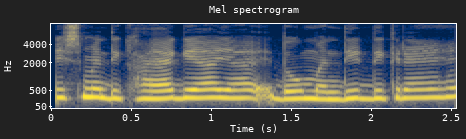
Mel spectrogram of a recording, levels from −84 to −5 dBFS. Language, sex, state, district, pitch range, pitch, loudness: Hindi, female, Jharkhand, Deoghar, 240-265 Hz, 255 Hz, -12 LUFS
